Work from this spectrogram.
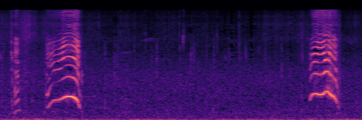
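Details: Giant panda giving two loud arched calls about three and a half seconds apart, each rising then falling with rich harmonics, over a quiet background.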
